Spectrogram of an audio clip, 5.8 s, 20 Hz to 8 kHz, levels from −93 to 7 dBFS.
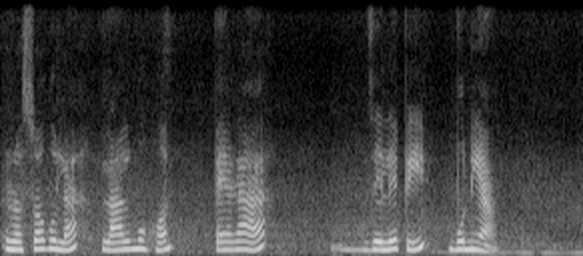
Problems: none marked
